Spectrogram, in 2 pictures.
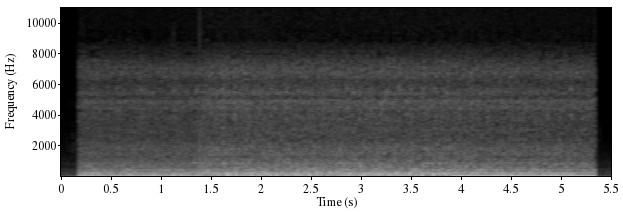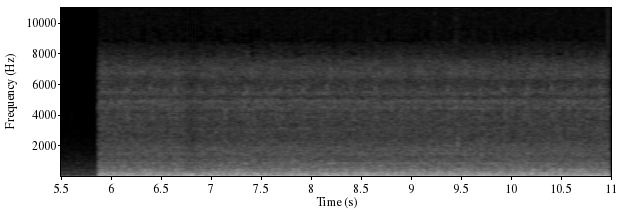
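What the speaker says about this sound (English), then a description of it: "I hear the little hum of the engine" A steady low engine hum with road rumble, continuous and fairly close, briefly cutting out midway before resuming.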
